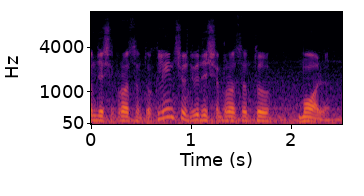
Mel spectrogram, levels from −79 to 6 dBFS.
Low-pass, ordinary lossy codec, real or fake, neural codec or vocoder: 10.8 kHz; MP3, 96 kbps; fake; vocoder, 24 kHz, 100 mel bands, Vocos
